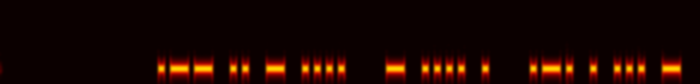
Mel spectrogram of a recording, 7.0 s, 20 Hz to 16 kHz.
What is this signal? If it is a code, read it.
Morse code, heard as a keyed tone, about 20 wpm, 700 Hz. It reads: WITH THE REST
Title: Speed-Racing - Sets of 5 Words 17wpm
